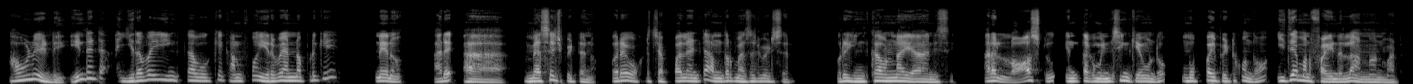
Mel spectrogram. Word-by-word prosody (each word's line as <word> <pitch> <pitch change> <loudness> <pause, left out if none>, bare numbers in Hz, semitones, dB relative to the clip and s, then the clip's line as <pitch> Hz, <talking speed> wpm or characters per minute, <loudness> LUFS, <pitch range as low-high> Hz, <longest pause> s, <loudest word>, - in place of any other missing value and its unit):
అవునండి 175 - +1 0.2
ఏంటంటే, 275 +2 -1 0.3
20 180 +7 +1
ఇంకా 185 -1 -4
ఓకె 180 +6 -6
కన్ఫర్మ్ 155 +6 -3
20 160 +4 +3
అన్నప్పటికి, 180 - -2 0.5
నేను 145 -5 +4 0.4
అరె 165 +5 +4 0.2
ఆహ్, 110 -4 0 0.3
మెసేజ్ 155 +6 +4
పెట్టాను 120 -7 -4 0.2
ఒరేయ్ 175 +1 +3
ఒకటి 135 +1 -9
చెప్పాలి 150 +5 0
అంటే 145 - -1
అందరు 150 +1 +1
మెసేజ్ 135 +1 0
పెట్టేసారు 130 -3 -4 0.4
"ఒరేయ్ 150 -1 +3
ఇంకా 135 +5 +1
ఉన్నాయా?" 150 -4 +4
అనేసి, 115 0 -3 0.3
అరె 165 0 +4
లాస్ట్ 170 - +1 0.2
ఇంతకు 140 0 +1
మించి 135 +3 +2
ఇంకేమి 140 -2 +1
ఉండవు 135 +6 -3 0.2
30 150 +5 +2
పెట్టుకుందాం 145 0 -3 0.2
ఇదే 220 - +4
మనం 155 -6 +1
ఫైనల్ 125 +2 +3
అన్నా 115 -1 -1
అనమాట. 100 -2 -5
145 Hz, 155 wpm, -24 LUFS, 130-170 Hz, 0.5 s, నేను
